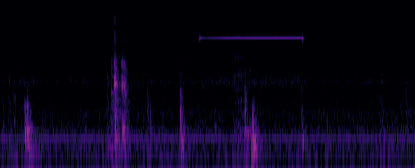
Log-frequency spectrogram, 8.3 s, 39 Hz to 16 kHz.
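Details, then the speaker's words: Arabian arcade game power-supply board after fitting a new LM305 regulator and replacing the bottle cap transistor: quiet room with a few clicks, then one steady high continuity beep of about two seconds, unexplained; owner unsure the LM305 was bad. "Why is that beeping?"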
